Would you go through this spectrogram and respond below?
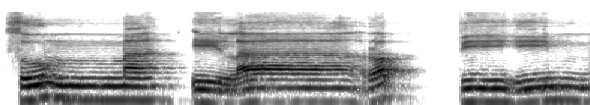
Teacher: Mim tasdid dibaca ghunah atau mendengung ditahan biar tampak mendengungnya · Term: gunnah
